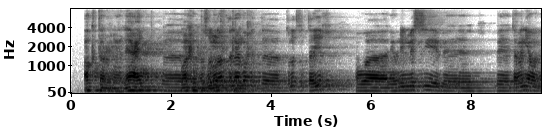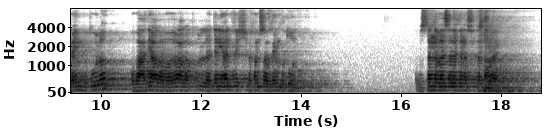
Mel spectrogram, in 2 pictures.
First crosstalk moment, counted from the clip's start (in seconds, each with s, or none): 2.2 s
